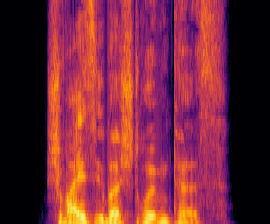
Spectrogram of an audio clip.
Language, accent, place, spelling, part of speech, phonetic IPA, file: German, Germany, Berlin, schweißüberströmtes, adjective, [ˈʃvaɪ̯sʔyːbɐˌʃtʁøːmtəs], De-schweißüberströmtes.ogg
- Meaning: strong/mixed nominative/accusative neuter singular of schweißüberströmt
